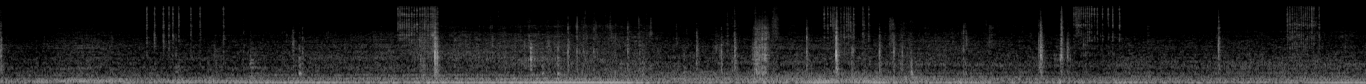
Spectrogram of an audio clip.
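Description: Hand tools clicking and clinking on metal parts in a car's engine bay, with two sharper clinks about four and eight seconds in, over a low motor hum that swells and fades.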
